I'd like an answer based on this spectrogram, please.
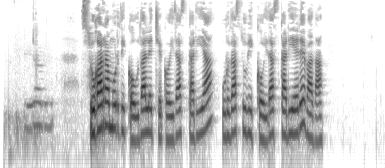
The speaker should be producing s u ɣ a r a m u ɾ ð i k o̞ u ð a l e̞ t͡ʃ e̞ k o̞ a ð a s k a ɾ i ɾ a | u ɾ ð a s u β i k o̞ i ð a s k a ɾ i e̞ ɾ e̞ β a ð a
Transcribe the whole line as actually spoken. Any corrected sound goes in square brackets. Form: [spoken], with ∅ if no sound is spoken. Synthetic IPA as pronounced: s u ɣ a r a m u ɾ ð i k o̞ u ð a l e̞ t͡ʃ e̞ k o̞ [i] ð a s k a ɾ i [∅] a | u ɾ ð a s u β i k o̞ i ð a s k a ɾ i e̞ ɾ e̞ β a ð a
